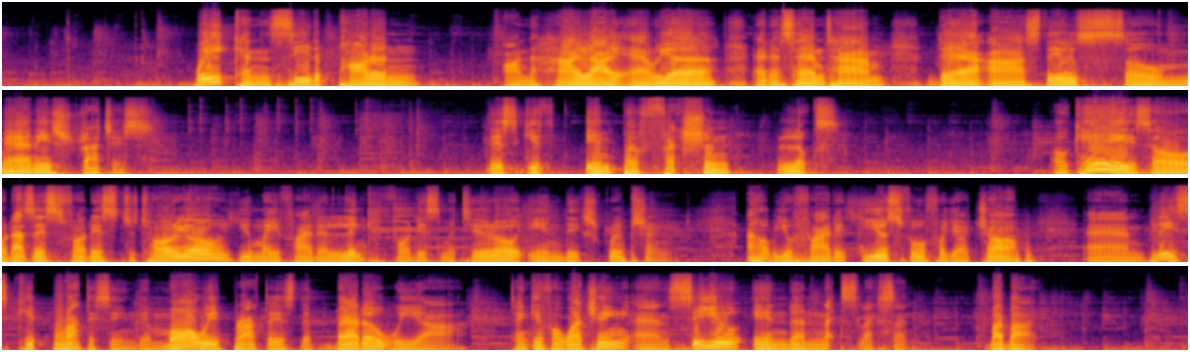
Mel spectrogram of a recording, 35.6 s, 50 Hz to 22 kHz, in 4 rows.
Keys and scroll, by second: 1.1 ctrl+2, 12.0 Escape.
